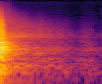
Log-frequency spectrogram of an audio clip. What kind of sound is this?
wooden tock fuzz
tap on the wooden resonance body of my Yamaha Piano. mixed with Fuzzplus Effect from Audio Damage
acoustic, fuzz, hit, piano, resonance, warm, winter, wood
